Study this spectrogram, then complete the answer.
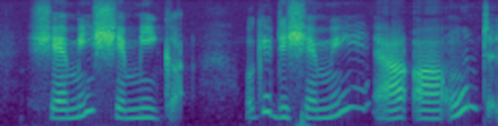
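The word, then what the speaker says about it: Chemiker: यहां पे जो फ्यूज़िक है और शेमी है इसे शमी कहते हैं। ठीक है? शेमी और शेमीकर शेमीकर प्रोनाउंसिएशन पे भी आप थोड़ा सा ध्यान दीजिए ना। Semi शेमीकर okay?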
